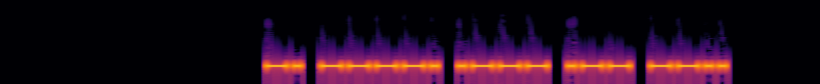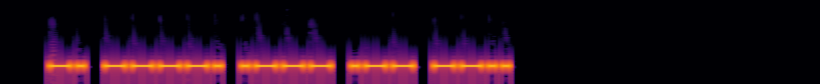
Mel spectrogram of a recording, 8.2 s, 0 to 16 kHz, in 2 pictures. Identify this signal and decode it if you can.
Morse code, heard as a keyed tone, about 36 wpm, 700 Hz. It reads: N9JWZ N9JWZ
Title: USA Call Signs - 5 Characters - Repeated 2x - 35wpm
